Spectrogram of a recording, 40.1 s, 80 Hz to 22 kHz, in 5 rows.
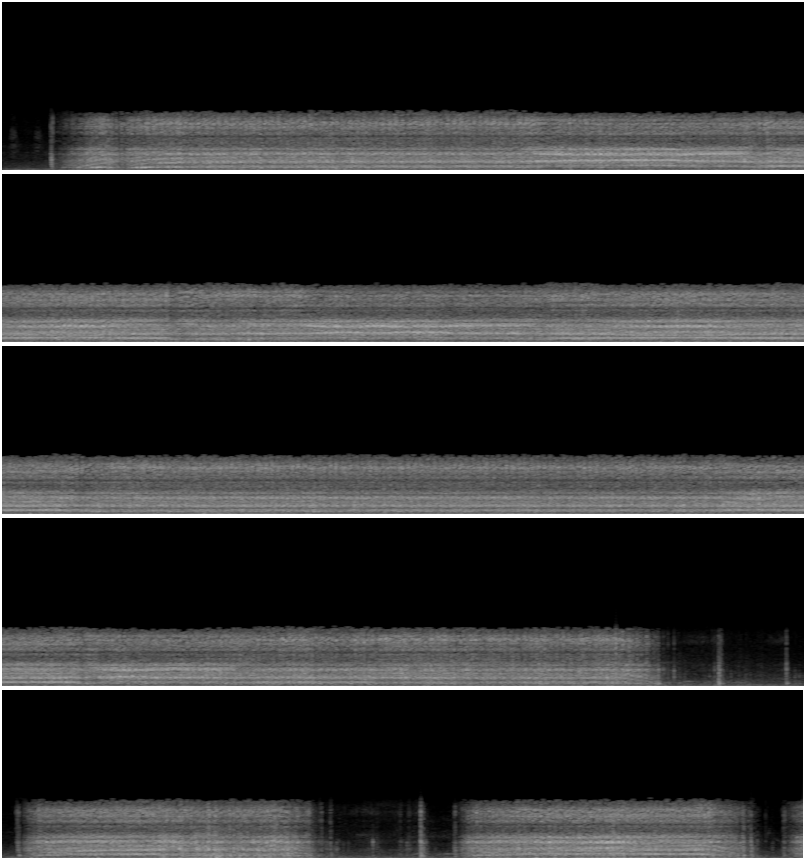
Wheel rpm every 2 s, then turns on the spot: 60, 160, 160, 160, 160, 160, 160, 160, 160, 160, 160, 160, 160, 160, 160, 40, 100, 90, 80, 120.
30-32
